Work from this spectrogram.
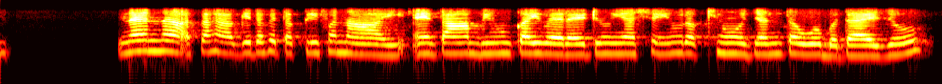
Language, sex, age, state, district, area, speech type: Sindhi, female, 30-45, Maharashtra, Thane, urban, conversation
